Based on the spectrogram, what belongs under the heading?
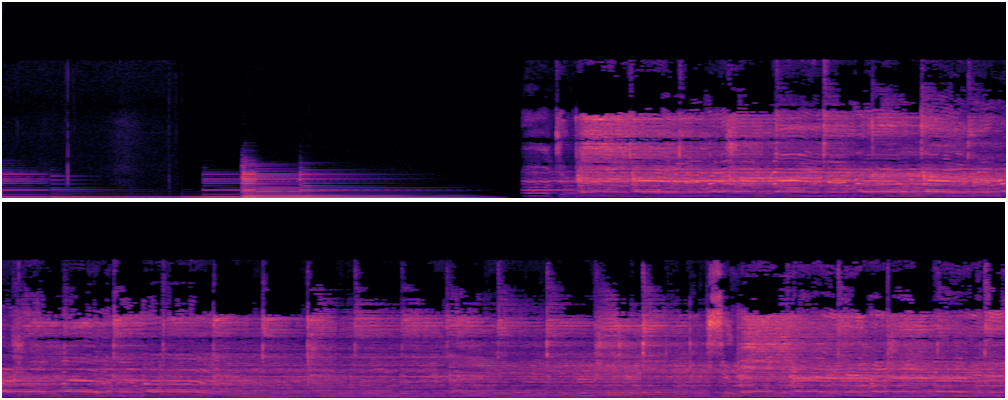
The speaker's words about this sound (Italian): ho voluto farvi ascoltare lo spezzone di questa canzone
